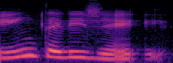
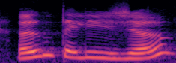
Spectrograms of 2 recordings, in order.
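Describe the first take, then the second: First: Said in the usual way. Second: "intelligent" with nasal "an" at start and end, T silent; French pronunciation. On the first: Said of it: "E também as palavras, por exemplo". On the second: Shown as a demonstration. Teacher showing students how French reads the word "intelligent", French nasal vowels. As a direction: say "intelligent" the French way, an-teli-jan. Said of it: "a gente lê como se fosse".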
